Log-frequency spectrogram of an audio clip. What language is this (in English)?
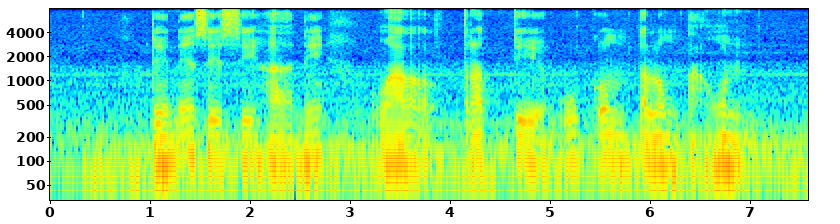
Javanese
